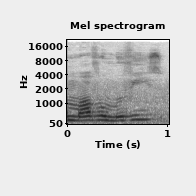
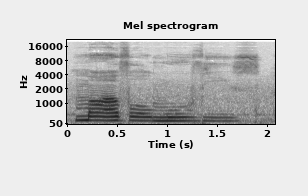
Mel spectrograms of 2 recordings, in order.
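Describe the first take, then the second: First: Said in the usual way. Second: "Marvel movies" drawn out very slowly; careful enunciation. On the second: Shown as a demonstration. Speaker testing own diction, stretching "Marvel movies" slowly. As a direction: sound out "Marvel movies", each syllable stretched. Repeating words to check own speech.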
